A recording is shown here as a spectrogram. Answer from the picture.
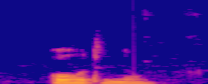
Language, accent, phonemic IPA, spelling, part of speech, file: English, Southern England, /ˈɔː.dɪ.nəl/, ordinal, adjective / noun, LL-Q1860 (eng)-ordinal.wav
- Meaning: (adjective) 1. Indicating position in a sequence 2. Pertaining to a taxon at the rank of order 3. Intercardinal; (noun) An ordinal number such as first, second and third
